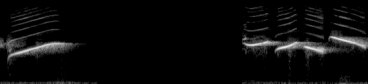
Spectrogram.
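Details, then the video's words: Green-winged saltator singing in the boiadeiro song style: a loud, clear, rising whistled slur, a pause of nearly two seconds, then a rich phrase of three or four linked whistles that rise and fall, with no other sounds. "Espetacular Canto Trinca Ferro Boiadeiro"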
